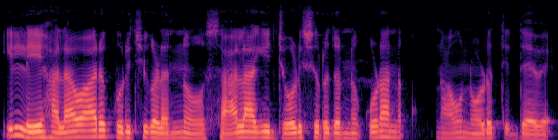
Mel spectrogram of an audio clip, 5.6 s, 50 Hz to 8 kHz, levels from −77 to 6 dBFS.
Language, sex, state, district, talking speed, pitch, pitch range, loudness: Kannada, male, Karnataka, Bangalore, 85 wpm, 110 Hz, 100-115 Hz, -17 LUFS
